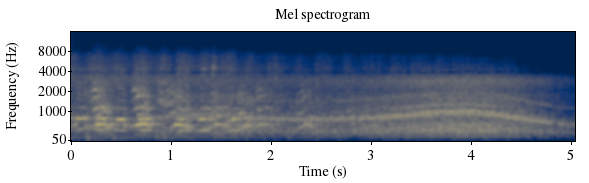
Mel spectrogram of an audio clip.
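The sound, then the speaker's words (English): A husky sled dog named King barks in a quick burst of sharp, yipping barks, then lets out a long, wavering whine that rises and falls before fading. “On, you husky.”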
